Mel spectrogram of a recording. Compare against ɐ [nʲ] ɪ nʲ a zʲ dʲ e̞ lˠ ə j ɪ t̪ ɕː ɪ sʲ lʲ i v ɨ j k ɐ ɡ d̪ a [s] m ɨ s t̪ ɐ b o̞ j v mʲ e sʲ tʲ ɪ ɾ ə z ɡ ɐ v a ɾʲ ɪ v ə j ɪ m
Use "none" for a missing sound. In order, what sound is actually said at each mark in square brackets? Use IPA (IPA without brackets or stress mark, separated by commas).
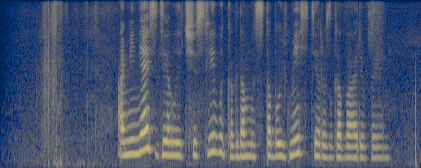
mʲ, none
